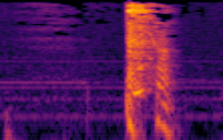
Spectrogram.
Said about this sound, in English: Excuse my coughing. After that propane exposure, I have problems with my lungs.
